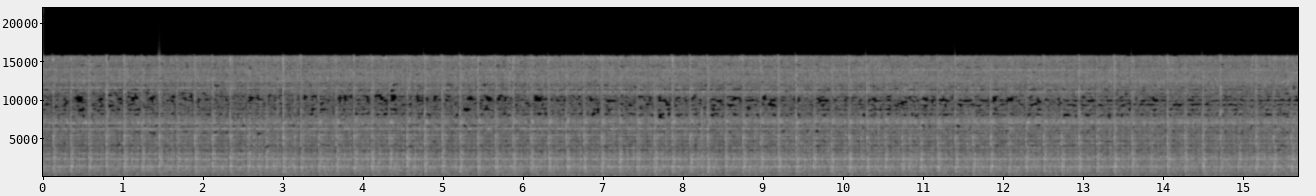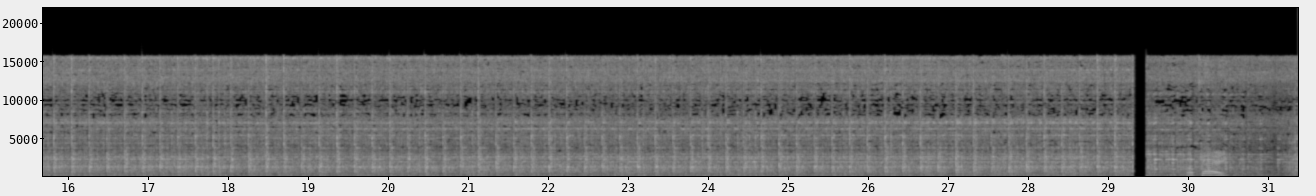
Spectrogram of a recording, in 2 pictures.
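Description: Vertical milling machine with a face mill taking a steady roughing cut along a steel angle: a constant machine drone with the cutter's chatter and several steady tones. It breaks off for an instant near the end.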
